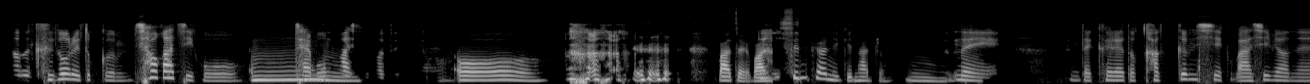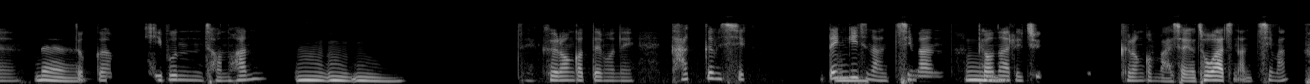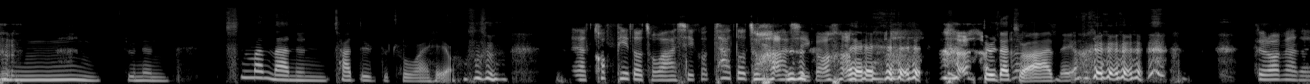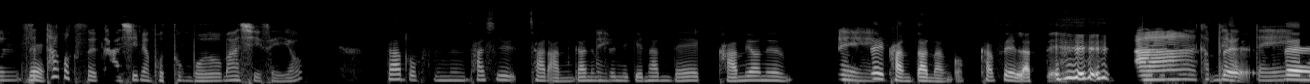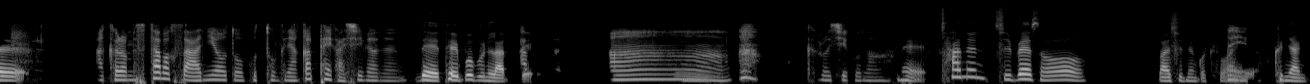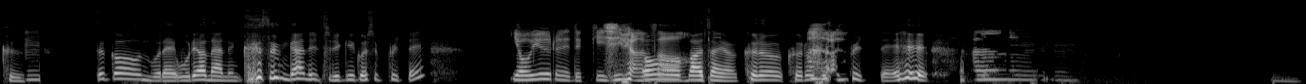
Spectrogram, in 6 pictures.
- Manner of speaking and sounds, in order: static; distorted speech; laugh; laugh; laugh; chuckle; other background noise; laugh; laughing while speaking: "네. 둘 다 좋아하네요"; laughing while speaking: "좋아하시고"; laugh; background speech; laugh; laughing while speaking: "네. 네"; unintelligible speech; gasp; laughing while speaking: "그 순간을 즐기고 싶을 때"; laughing while speaking: "느끼시면서"; laugh; chuckle
- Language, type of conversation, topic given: Korean, unstructured, 커피와 차 중 어떤 음료를 더 선호하시나요?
